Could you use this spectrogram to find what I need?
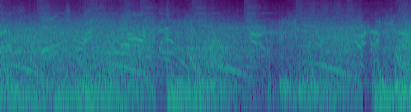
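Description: Shells explode with deep booms.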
